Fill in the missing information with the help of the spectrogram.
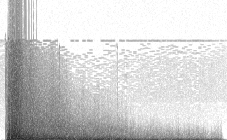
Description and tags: Quite realistic thunder sounds. I've recorded them by blowing into the microphone
Lightning, Loud, Thunderstorm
